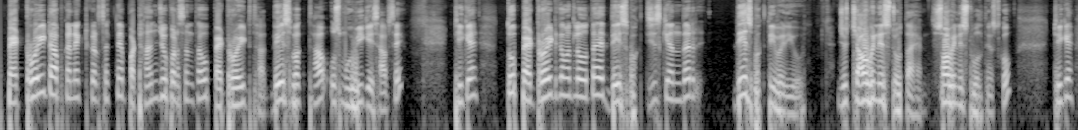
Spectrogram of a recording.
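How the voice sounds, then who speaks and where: A man's voice: high voice, dry recording. A man with an Indian English accent teaching an online exam-prep lesson, explaining each answer option step by step.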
